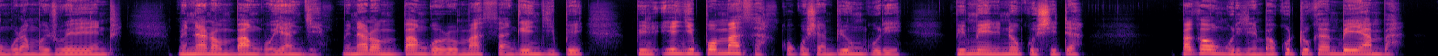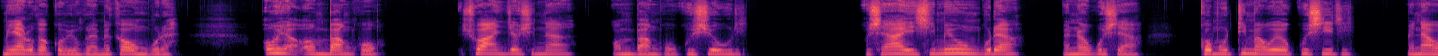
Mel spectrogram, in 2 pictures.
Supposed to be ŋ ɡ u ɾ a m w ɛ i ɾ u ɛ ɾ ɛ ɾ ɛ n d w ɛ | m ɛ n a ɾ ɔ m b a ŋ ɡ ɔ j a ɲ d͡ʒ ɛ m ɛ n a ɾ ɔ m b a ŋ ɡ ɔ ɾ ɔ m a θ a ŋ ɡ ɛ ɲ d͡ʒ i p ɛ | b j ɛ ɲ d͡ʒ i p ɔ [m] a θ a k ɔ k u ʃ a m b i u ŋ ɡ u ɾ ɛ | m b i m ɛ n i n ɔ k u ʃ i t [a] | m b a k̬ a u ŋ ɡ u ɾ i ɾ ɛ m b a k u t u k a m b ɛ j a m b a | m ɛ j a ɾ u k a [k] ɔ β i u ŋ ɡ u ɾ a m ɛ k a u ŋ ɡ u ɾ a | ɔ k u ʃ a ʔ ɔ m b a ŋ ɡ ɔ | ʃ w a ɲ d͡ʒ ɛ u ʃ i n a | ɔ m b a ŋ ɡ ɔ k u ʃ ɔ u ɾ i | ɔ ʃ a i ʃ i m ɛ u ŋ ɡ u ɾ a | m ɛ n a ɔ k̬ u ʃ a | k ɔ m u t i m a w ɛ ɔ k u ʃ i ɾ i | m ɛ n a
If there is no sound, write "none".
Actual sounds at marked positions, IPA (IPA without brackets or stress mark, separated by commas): m, a, k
